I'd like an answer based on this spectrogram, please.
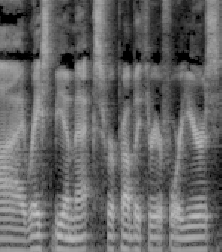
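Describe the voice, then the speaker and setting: A man with a Californian accent, fairly low in pitch, at a fairly slow pace. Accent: Californian American. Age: 40s. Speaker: cyclist. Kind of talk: casual chat. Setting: at home.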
